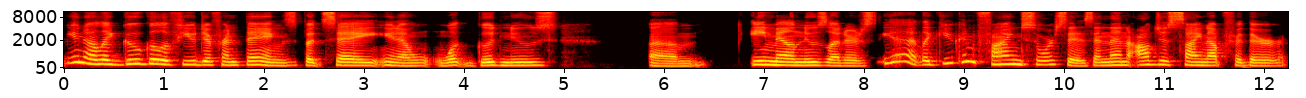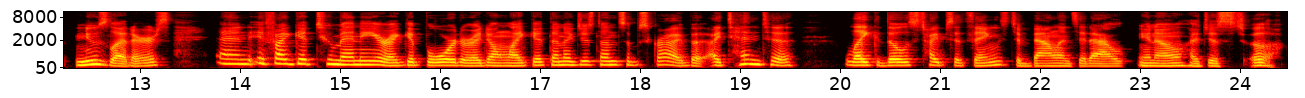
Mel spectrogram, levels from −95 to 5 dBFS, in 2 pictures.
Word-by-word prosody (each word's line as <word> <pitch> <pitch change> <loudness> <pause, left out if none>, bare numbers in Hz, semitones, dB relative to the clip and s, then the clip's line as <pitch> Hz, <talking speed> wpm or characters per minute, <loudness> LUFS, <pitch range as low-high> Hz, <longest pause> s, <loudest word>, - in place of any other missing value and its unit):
you 345 +3 +1
know, 285 -7 +5
like, 250 -4 +3
Google 265 +1 +3
a 230 - +3
few 230 -1 -2
different 205 -1 0
things, 185 -5 +1
but 185 -2 -1
say, 185 -3 +3
you 185 +2 0
know, 165 0 -2
what 175 -1 -3
good 180 +4 +1
news, 185 +1 0 0.9
um, 145 +2 -3 0.5
email 210 -4 +5
newsletters 170 -4 0
yeah, 375 +5 -2
like, 220 +2 -2
you 310 - 0
can 390 +4 0
find 250 -7 +3
sources, 225 -9 -2
and 180 +1 0
then 200 0 +2
I'll 220 +3 +2
just 220 -2 -1
sign 190 -4 +2
up 180 0 +1
for 180 - -4
their 165 -2 -3
newsletters 190 - +1 0.5
and, 270 -2 0
if 285 +1 -4
I 275 -1 +4
get 260 0 -1
too 265 -1 -3
many 225 -1 +4
or 205 - +4
I 170 0 +2
get 190 +1 -3
bored 180 0 +2
or 160 - 0
I 160 - +1
don't 165 -1 -2
like 160 +1 -2
it, 190 0 -2
then 205 0 0
I 210 -1 +1
just 215 +1 -4
unsubscribe, 210 -4 -3
but 165 - -4
I 185 - 0
tend 245 +6 0
to 185 -6 -3 0.5
like 185 -2 +2
those 180 0 +2
types 185 -1 -5
of 170 0 -7
things 185 +6 -3
to 175 -6 -6
balance 150 0 -3
it 150 -1 -6
out, 145 0 -2
you 165 -2 -2
know, 155 +1 0
I 140 - -3
just 145 -1 -5
ugh. 170 0 -1
190 Hz, 170 wpm, -23 LUFS, 170-225 Hz, 0.9 s, know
